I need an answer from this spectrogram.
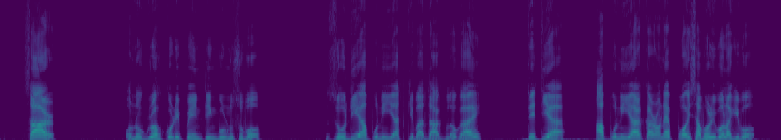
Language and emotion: Assamese, angry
